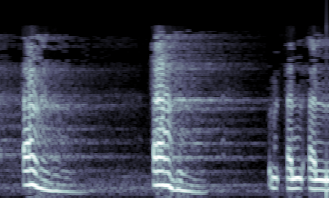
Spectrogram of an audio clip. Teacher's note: أقصى الحلق أي مما يلي الصدر ويخرج منه الهمزة والهاء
